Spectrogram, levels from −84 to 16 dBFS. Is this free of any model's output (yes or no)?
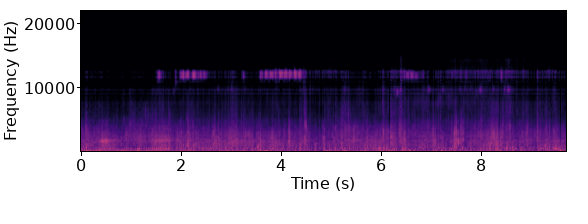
no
